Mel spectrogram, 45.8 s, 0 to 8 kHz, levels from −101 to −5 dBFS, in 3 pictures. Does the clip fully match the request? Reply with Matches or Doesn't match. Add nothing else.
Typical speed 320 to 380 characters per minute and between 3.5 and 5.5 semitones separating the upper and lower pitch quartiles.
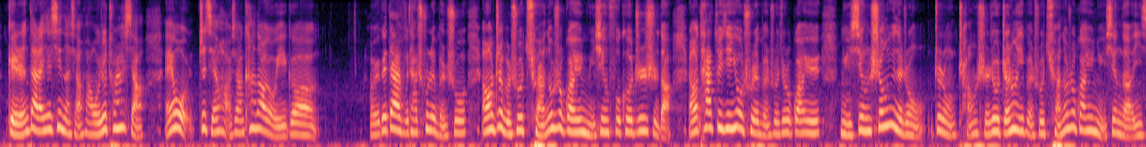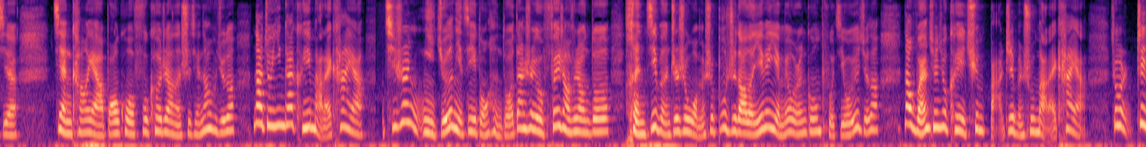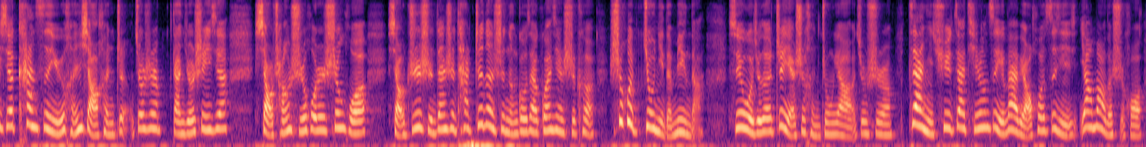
Matches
